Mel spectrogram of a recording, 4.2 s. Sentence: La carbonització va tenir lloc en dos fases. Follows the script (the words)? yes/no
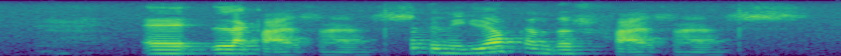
no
